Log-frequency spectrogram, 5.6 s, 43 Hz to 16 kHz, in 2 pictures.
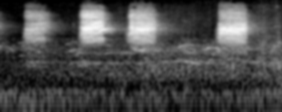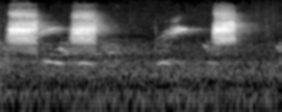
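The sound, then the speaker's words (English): A Florida scrub jay, recorded in 2009 in Marion, Florida, gives a steady series of about seven harsh, raspy, loud calls, with quiet background noise between the squawks. “Here is the Florida scrub jay, recorded this from 2009 in Marion, Florida.”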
